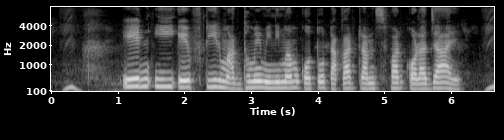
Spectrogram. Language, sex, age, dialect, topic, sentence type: Bengali, female, 36-40, Standard Colloquial, banking, question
